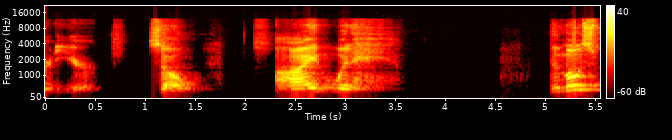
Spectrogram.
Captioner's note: sighs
